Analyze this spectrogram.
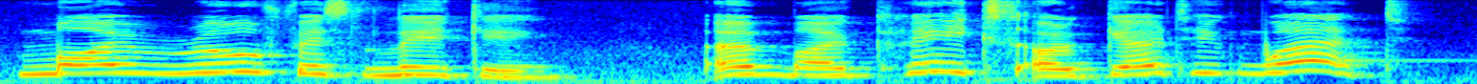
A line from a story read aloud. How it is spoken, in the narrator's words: he moaned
